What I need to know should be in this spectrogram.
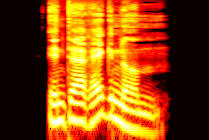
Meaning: interregnum (period of time between the end of a sovereign's reign and the accession of another sovereign)
- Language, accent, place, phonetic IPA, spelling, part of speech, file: German, Germany, Berlin, [ɪntɐˈʁɛɡnʊm], Interregnum, noun, De-Interregnum.ogg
